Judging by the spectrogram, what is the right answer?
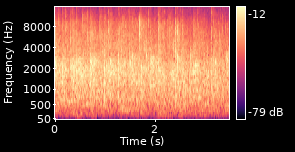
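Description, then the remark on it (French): A crowd claps steadily throughout, applauding a speaker again, a dense, even wash of applause with no pauses, sustained at a moderate level and no voices standing out. “Merci, on peut l'applaudir de nouveau.”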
